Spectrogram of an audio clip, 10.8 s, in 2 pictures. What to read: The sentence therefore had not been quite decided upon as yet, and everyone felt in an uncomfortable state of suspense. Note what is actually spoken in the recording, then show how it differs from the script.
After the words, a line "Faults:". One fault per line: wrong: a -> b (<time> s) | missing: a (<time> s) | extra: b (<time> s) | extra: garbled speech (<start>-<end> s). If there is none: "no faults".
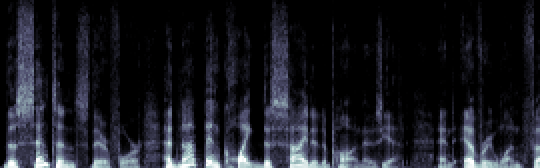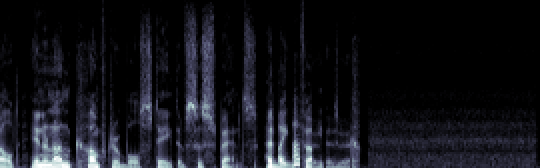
The sentence therefore had not been quite decided upon as yet, and everyone felt in an uncomfortable state of suspense. [garbled]
Faults:
extra: garbled speech (8.0-9.0 s)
